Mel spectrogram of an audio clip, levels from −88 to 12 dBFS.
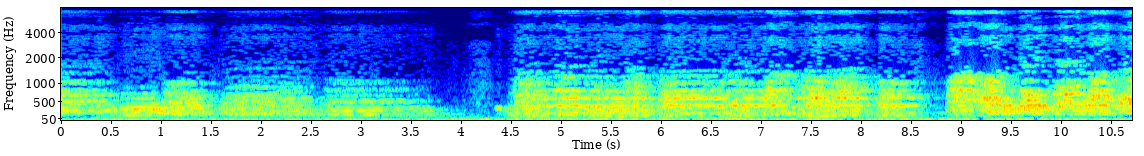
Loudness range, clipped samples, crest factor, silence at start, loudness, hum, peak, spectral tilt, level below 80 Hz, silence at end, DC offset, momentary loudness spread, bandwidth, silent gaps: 9 LU; under 0.1%; 18 dB; 0 s; -22 LUFS; none; -4 dBFS; -7 dB/octave; -46 dBFS; 0 s; 0.7%; 14 LU; 7.8 kHz; none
